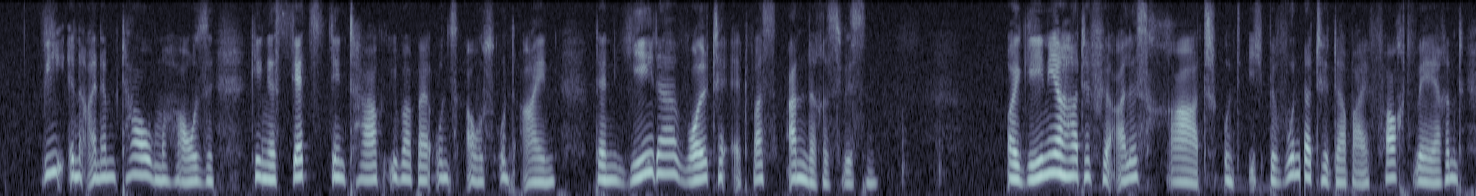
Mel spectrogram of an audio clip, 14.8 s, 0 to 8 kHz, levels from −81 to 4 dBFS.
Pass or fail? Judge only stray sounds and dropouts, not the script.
fail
